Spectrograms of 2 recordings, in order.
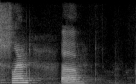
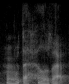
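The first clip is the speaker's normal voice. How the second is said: much lower, much softer puzzled murmur; quiet inner thought; 6 semitones lower, 14 dB quieter than usual. Acted. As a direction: say it low under your breath, baffled. Naruto's inner confused thought.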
